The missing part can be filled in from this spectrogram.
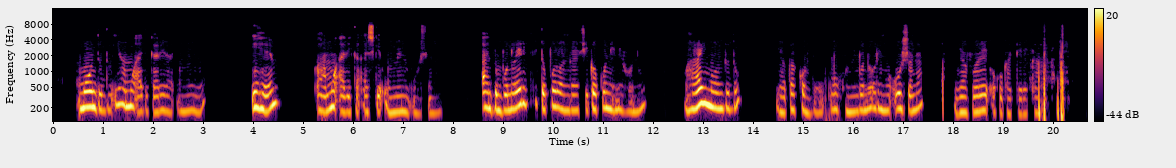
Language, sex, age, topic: Oshiwambo, male, 25-35, agriculture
